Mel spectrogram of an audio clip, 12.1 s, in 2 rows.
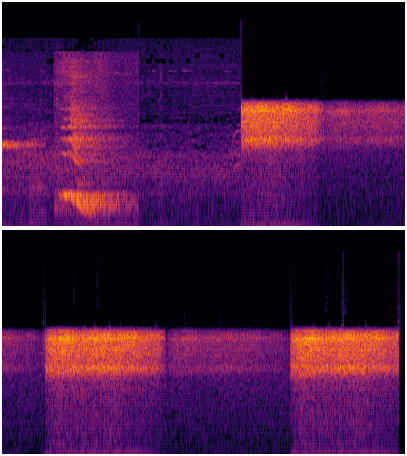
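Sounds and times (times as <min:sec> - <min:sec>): animal hissing: 0:03.6 - 0:12.0.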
